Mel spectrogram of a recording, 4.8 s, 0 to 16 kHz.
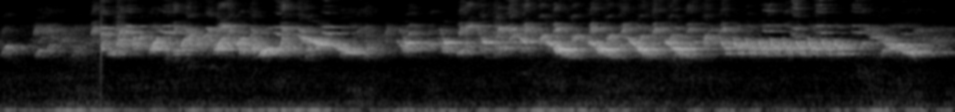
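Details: Parent goldfinches feeding their chicks, 2023; unbroken, intense high-pitched chatter of overlapping squeaky notes throughout, with a sharp click near the start.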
